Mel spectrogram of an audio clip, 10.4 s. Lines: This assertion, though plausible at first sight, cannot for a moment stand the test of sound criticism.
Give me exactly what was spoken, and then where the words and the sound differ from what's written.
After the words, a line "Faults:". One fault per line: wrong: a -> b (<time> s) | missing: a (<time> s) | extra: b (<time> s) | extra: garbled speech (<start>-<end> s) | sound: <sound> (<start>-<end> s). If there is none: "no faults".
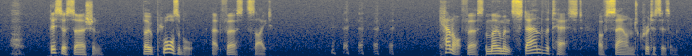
This assertion, though plausible at first sight, cannot first a moment stand the test of sound criticism.
Faults:
sound: breath (0.1-0.4 s)
sound: laugh (4.6-6.1 s)
wrong: for -> first (6.9 s)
